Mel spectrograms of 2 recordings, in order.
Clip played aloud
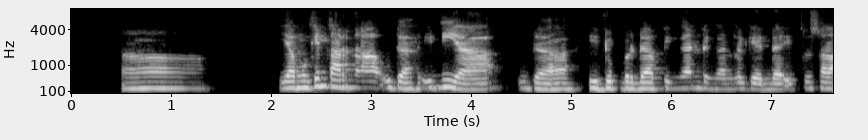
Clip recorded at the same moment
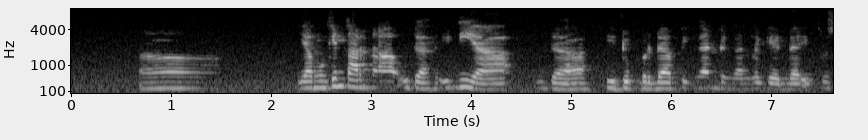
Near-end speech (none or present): none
